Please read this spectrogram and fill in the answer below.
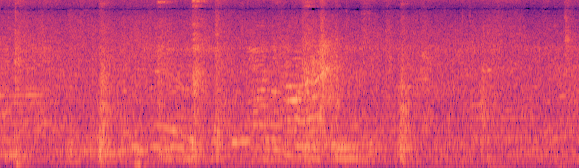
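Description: Background voices of people talking in a busy covered market aisle, with a few sharp clicks and knocks at irregular moments.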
